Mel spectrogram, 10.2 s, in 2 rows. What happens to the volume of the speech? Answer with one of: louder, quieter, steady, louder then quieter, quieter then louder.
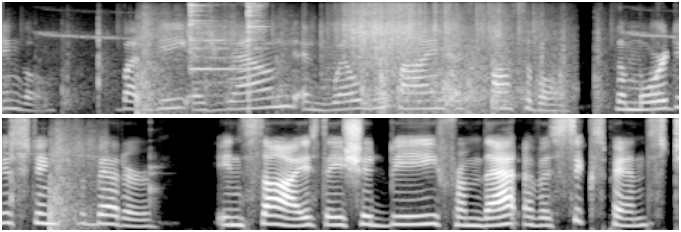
louder.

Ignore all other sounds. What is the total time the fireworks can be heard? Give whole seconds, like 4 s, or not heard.
6 s.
